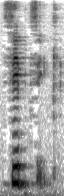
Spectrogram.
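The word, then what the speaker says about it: siebzig: When you want to say 70, you don't say and tick, but you only say zip tick. In a way, it does make sense because it's easier to pronounce. Zipic 80 would be Arctic.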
